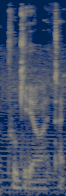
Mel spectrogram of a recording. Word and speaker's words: pugio: Edward says, I hate the look of the Pugio dagger so much, or Pugio, technically, if we're using classic pronunciation.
